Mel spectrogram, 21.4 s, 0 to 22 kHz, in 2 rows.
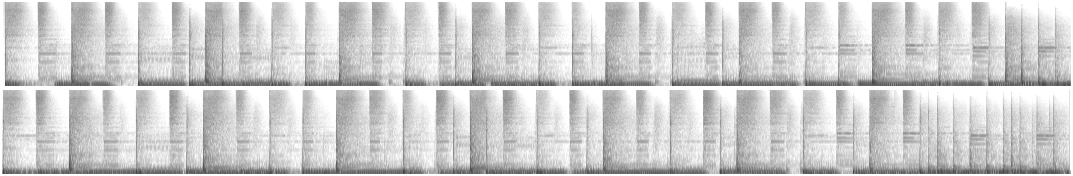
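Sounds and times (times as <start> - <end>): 
tom drum fills: 0.0 - 21.3.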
